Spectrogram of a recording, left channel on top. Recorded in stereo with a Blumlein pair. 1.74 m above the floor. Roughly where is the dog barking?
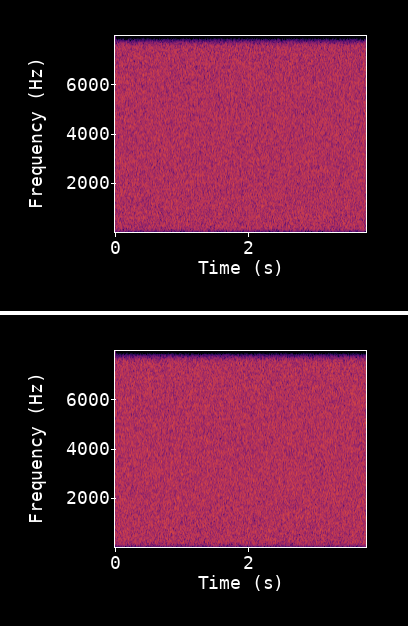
I don't hear a dog barking.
